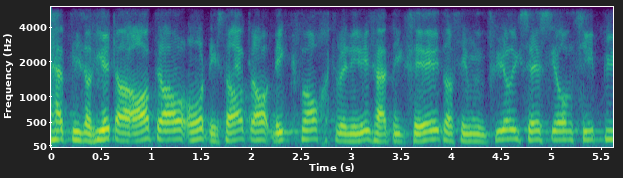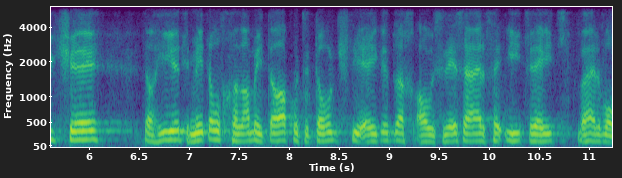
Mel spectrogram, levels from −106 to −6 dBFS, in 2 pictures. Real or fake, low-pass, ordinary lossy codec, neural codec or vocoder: fake; 5.4 kHz; Opus, 16 kbps; codec, 24 kHz, 3 kbps, HILCodec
